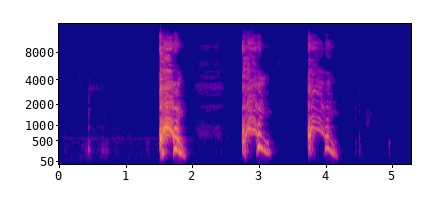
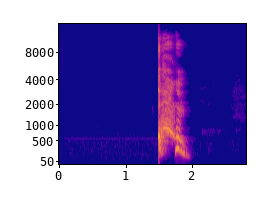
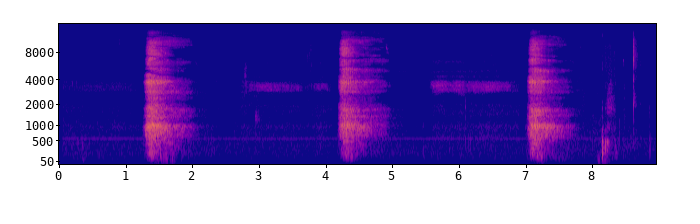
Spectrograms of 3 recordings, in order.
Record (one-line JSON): {"three_cough_length": "5.3 s", "three_cough_amplitude": 30195, "three_cough_signal_mean_std_ratio": 0.32, "cough_length": "2.8 s", "cough_amplitude": 32768, "cough_signal_mean_std_ratio": 0.28, "exhalation_length": "9.0 s", "exhalation_amplitude": 7655, "exhalation_signal_mean_std_ratio": 0.31, "survey_phase": "beta (2021-08-13 to 2022-03-07)", "age": "45-64", "gender": "Female", "wearing_mask": "No", "symptom_none": true, "smoker_status": "Current smoker (e-cigarettes or vapes only)", "respiratory_condition_asthma": false, "respiratory_condition_other": false, "recruitment_source": "REACT", "submission_delay": "0 days", "covid_test_result": "Negative", "covid_test_method": "RT-qPCR", "influenza_a_test_result": "Negative", "influenza_b_test_result": "Negative"}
